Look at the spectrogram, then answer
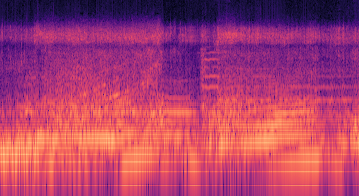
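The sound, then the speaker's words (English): A car engine drones loudly and steadily as the vehicle drives along, its pitch climbing and dropping through a few gear shifts, with constant road rumble and no voices. “After I got the car back on the road again, I felt like a fool.”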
